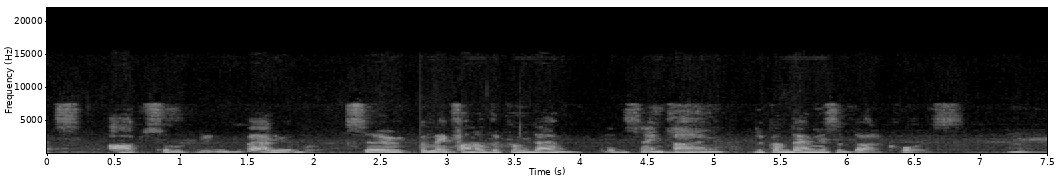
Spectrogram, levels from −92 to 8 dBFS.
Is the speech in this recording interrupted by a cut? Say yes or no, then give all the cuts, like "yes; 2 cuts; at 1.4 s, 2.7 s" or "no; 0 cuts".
yes; 1 cut; at 5.2 s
